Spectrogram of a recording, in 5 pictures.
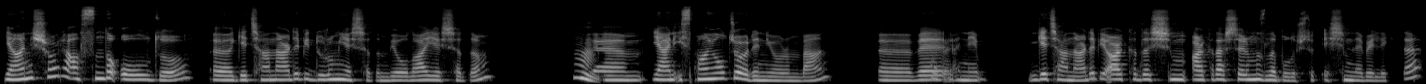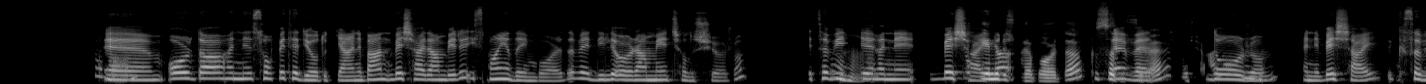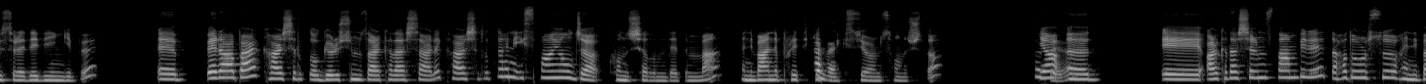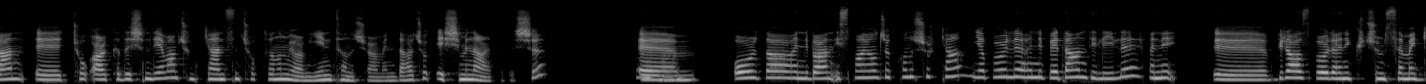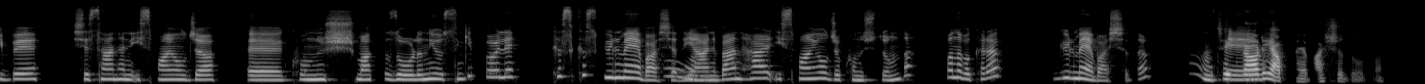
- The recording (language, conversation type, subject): Turkish, podcast, Dil üzerinden yapılan ayrımcılığa şahit oldun mu, nasıl tepki verdin?
- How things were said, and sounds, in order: other background noise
